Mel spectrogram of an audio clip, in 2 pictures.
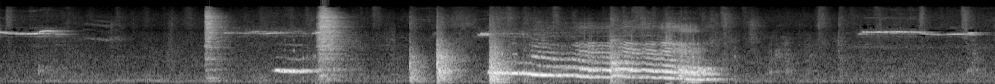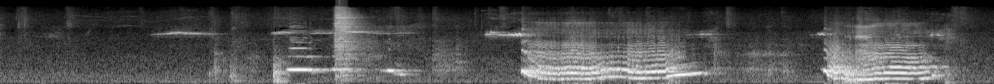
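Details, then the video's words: Indoor dog Mansu rouses its owner every morning with odd vocalizations, heard here as several separate howling whines that slide downward, with gaps and sharp clicks between them. "아침마다 알수없는 소리를내며 주인을 깨우는 강아지"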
